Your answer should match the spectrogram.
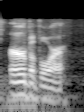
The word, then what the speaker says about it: herbivore: Well, in America, we were always told it was herbivore. So the H is silent here for some reason.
